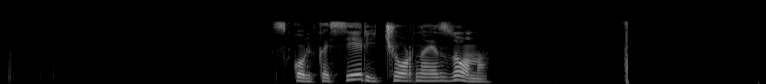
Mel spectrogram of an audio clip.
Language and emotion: Russian, neutral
